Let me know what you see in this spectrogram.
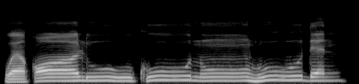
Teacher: Jadi yang sengau itu hanya awalan saja. Ketika sudah harokat dan terus kemat sudah nggak makhraj hidung lagi.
